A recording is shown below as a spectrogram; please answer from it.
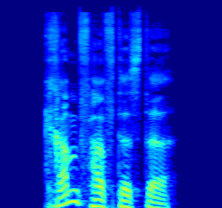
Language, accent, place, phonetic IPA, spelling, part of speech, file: German, Germany, Berlin, [ˈkʁamp͡fhaftəstə], krampfhafteste, adjective, De-krampfhafteste.ogg
- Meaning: inflection of krampfhaft: 1. strong/mixed nominative/accusative feminine singular superlative degree 2. strong nominative/accusative plural superlative degree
